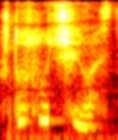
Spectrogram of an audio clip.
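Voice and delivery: hushed, breathy, barely voiced whisper. Reading a story aloud, a frightened cat asks the one emerging from the cave, whispered. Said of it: "прошептал Огнегриф".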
